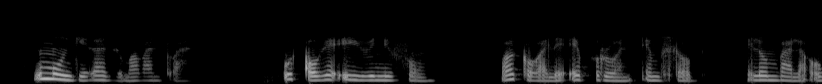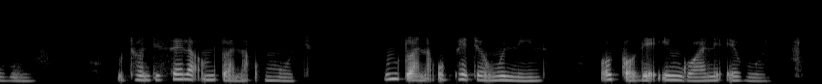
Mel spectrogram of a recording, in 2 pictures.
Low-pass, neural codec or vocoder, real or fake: 3.6 kHz; codec, 16 kHz in and 24 kHz out, 1 kbps, XY-Tokenizer; fake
